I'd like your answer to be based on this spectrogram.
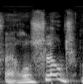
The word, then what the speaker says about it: Holsloot: Holsloot, of Holsloot moet ik eigenlijk zeggen, de klemtoon, 21,8.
